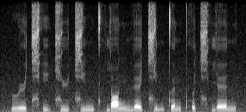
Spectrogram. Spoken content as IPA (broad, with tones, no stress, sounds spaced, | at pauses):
ɻ ɻ̩˧˥ t͡ɕʰ ḭ˨˩ t͡ɕ y˥˩ t͡ɕ i˧˥ ŋ t̪ʰ j ɑ˥˩ ŋ n̪ ɥ ɛ˧˥ t͡ɕ ḭ˨˩ n t̪ ə˥˩ n pʰ ɤ˩ t͡ɕʰ j ɛ˥ n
